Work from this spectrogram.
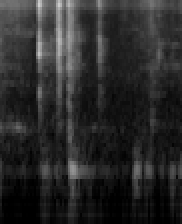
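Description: Keys on an exercise bike's console keyboard are pressed in a short burst, sharp close clicks and taps in quick succession, then a few softer presses after a brief pause.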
